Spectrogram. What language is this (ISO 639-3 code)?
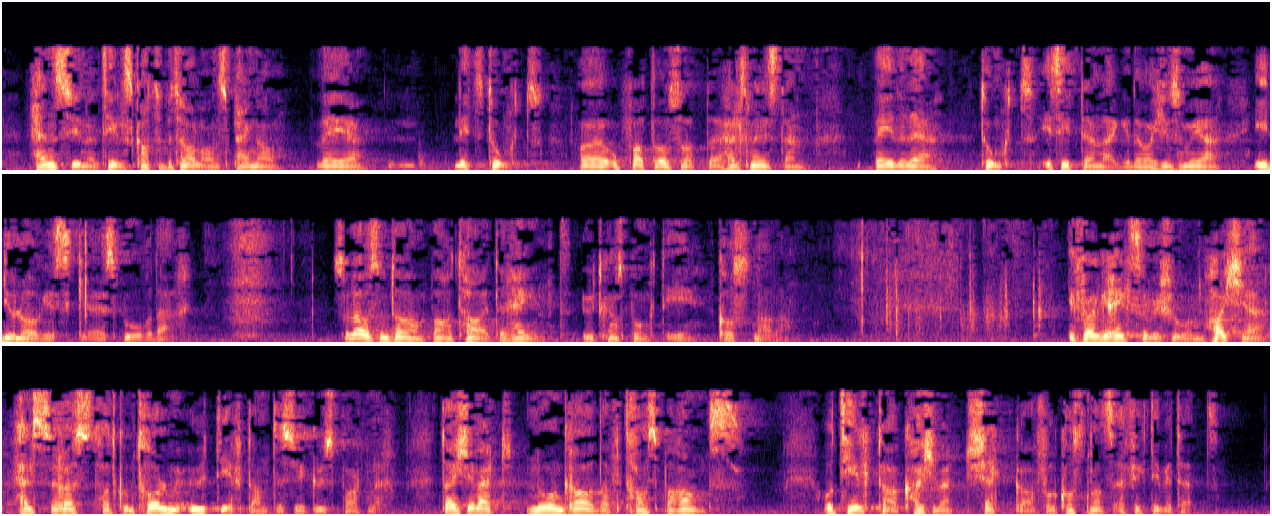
nno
